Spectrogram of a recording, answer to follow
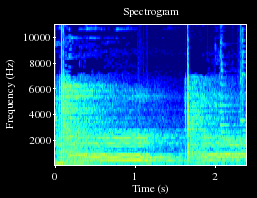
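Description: A song's backing music: a held chord, with a sharp beat struck at the start and again about one and a half seconds in.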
